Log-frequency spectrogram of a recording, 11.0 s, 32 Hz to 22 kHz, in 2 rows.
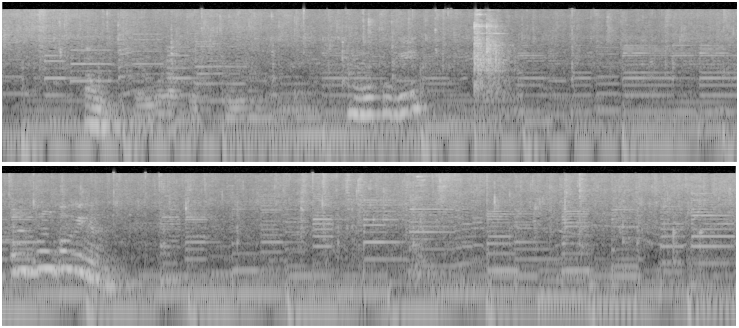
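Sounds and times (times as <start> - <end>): beef sizzling on grill pan: 0.0 - 11.0
metal tongs clinking on pan: 3.4 - 4.0.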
